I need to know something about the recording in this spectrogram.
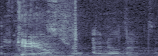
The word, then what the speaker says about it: IKEA: So we say IKEA for when we speak English, but that's not how you pronounce it. IKEA.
